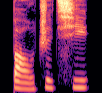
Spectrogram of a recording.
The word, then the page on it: 保质期: bǎo zhì qī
